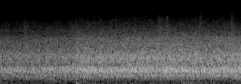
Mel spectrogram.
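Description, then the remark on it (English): A large stadium crowd roars in a sustained, loud wash of noise, a dense and steady jeering din with no let-up and no voices standing out, as Terrell Owens drops a pass on 2nd and 3 in a playoff game. “Yeah, they've been showering him with a lot of noise every time that he's anywhere near the ball and when it's being thrown to him, and, you know, obviously a ball that should have been caught.”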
